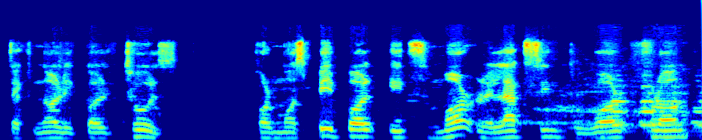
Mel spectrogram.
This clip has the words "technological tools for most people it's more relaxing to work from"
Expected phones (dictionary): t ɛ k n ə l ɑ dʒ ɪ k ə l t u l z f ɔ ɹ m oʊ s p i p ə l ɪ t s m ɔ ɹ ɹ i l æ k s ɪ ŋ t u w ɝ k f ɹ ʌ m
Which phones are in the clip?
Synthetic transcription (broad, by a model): t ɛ k n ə l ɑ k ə l t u l s f ɔ ɹ m oʊ s p i p ə l ɪ t s m ɔ ɹ ɹ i l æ k s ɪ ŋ t u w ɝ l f ɹ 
